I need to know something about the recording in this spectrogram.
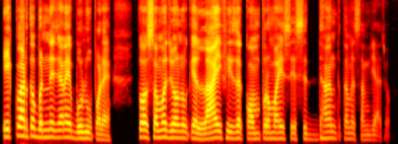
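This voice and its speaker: A man's voice: fairly high pitch, normal speed, clean tone, no echo, clean studio sound. A man giving a motivational sermon as a monk, mixing in English phrases and acting out quoted voices. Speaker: monk giving a religious talk.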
